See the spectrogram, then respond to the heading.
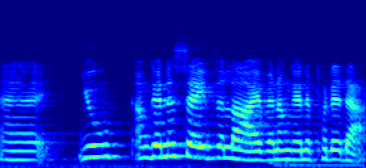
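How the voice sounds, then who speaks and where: A woman with a New Zealand accent. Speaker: salon owner demonstrating waxing products. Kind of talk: live product demo and tutorial. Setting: Instagram live stream. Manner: fast; casual, filler-heavy.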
